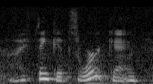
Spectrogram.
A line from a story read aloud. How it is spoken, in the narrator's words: Colgan cleared his throat nervously and murmured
